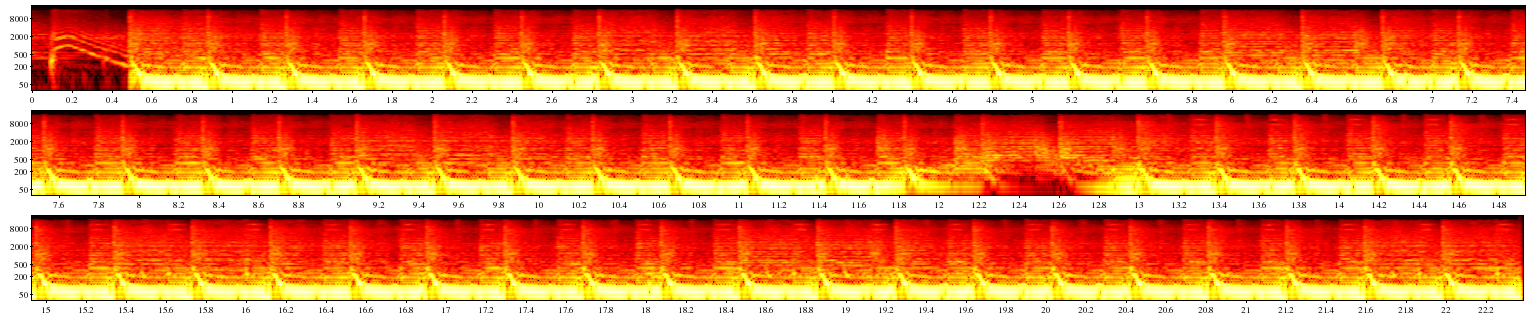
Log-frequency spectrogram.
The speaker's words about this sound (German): Bisschen, geiler Track, Alter, geiler Track, Alter. Bisschen auch zum Runterkommen hier.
